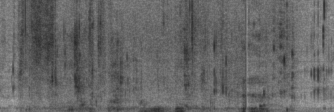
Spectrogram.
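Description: A pit bull licks its lips close to a microphone.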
